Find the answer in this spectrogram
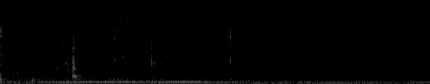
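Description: Near silence with faint, scattered clicks of a computer mouse and keyboard over a low, steady hum.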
